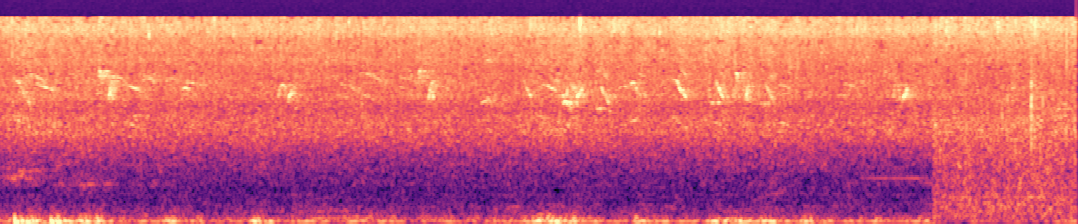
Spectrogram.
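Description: Small birds chirping in many short, repeated calls over a low rumble. About seven seconds in, the sound switches abruptly to the steady hiss of falling rain.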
